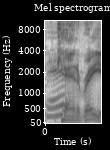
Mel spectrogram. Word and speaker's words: Canterbury: Yep, Canterbury, yep, and New South Wales.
